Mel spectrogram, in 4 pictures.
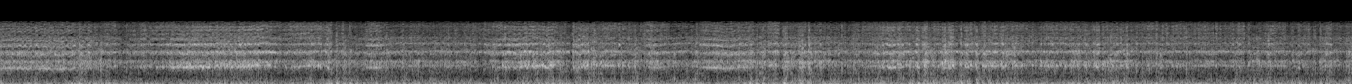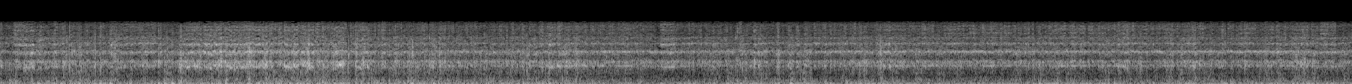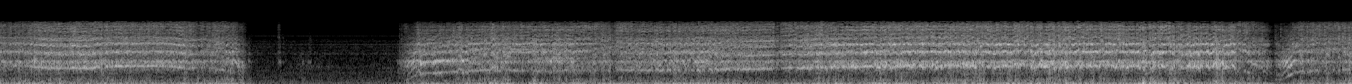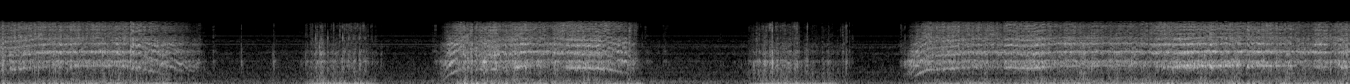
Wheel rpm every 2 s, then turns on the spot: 210, 220, 230, 230, 230, 230, 230, 220, 220, 230, 230, 230, 230, 230, 130, 60, 180, 200, 200, 160, 170, 20, 90, 90, 40, 200, 230.
28-30 42-44 46-48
